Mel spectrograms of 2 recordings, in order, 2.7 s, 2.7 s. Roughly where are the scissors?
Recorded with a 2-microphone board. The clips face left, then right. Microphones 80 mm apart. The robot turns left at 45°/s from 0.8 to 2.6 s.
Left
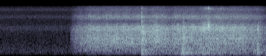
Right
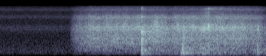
Right.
